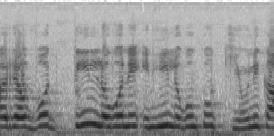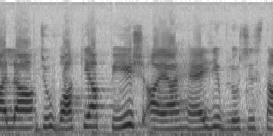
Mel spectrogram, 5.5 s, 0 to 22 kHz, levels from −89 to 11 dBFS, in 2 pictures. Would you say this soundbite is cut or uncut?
cut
